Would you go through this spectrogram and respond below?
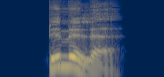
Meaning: inflection of bimmeln: 1. first-person singular present 2. first-person plural subjunctive I 3. third-person singular subjunctive I 4. singular imperative
- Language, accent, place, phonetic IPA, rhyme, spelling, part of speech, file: German, Germany, Berlin, [ˈbɪmələ], -ɪmələ, bimmele, verb, De-bimmele.ogg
